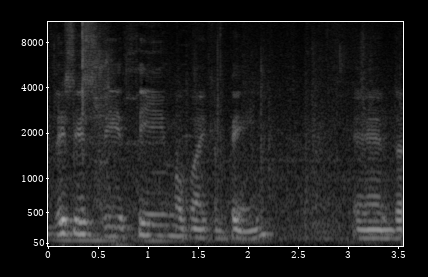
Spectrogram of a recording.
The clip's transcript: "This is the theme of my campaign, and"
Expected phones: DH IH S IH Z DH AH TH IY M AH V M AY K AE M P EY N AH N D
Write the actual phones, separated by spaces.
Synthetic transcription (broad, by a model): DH IH S IH Z DH AH TH IY M AH V M AY K AE M P EY N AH N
